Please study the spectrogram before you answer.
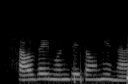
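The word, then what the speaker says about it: Salve Mundi Domina: Share with us about Solve Mundi Domina. Did I pronounce that right or am I off on this? – Yes, you got it. Solve Mundi Domina.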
